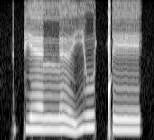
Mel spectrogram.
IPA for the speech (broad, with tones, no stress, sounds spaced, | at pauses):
pʲ ɛ˦ lː ɘ˦˨ j u˦ ǃ e˧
